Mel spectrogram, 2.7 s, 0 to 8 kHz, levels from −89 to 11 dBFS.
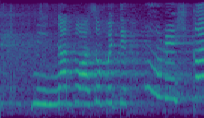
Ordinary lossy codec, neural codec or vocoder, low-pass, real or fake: Opus, 64 kbps; none; 7.2 kHz; real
